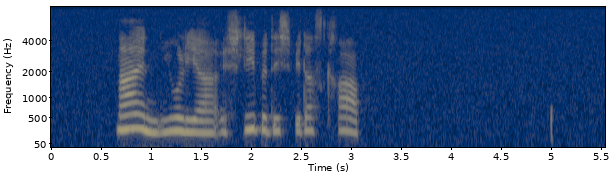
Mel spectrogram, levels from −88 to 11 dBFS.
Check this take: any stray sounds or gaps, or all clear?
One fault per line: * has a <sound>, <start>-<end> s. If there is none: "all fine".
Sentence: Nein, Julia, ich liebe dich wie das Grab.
all fine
